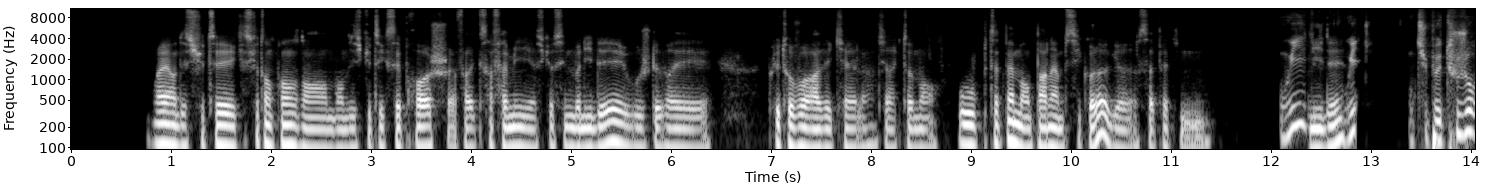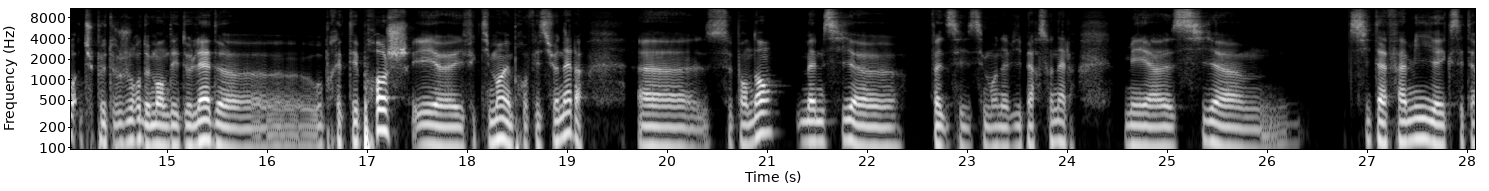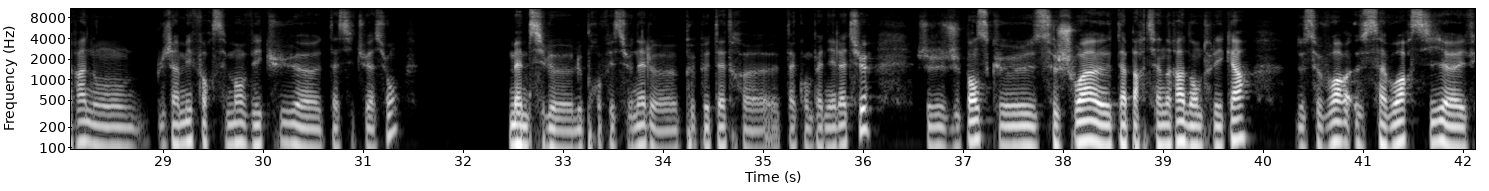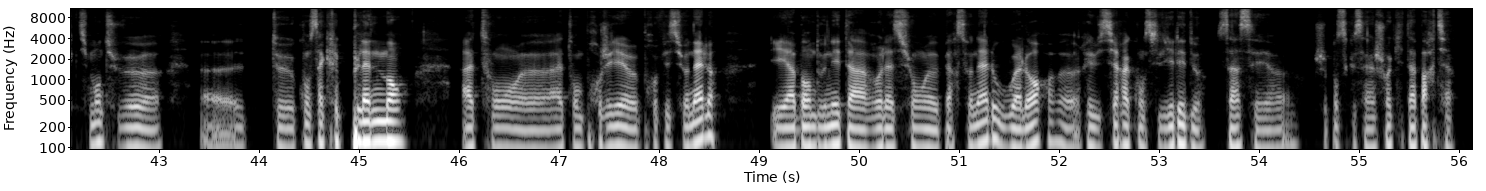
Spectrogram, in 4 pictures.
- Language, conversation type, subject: French, advice, Ressentez-vous une pression sociale à vous marier avant un certain âge ?
- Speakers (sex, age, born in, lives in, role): male, 30-34, France, France, advisor; male, 30-34, France, France, user
- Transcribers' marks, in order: tapping; drawn out: "heu"; stressed: "pleinement"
